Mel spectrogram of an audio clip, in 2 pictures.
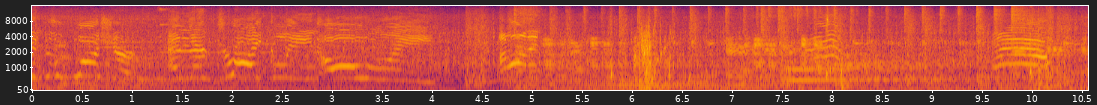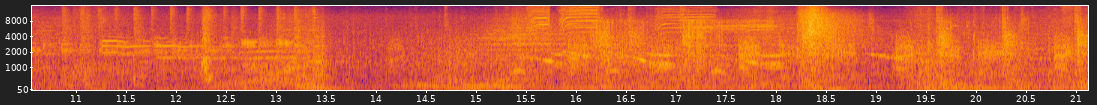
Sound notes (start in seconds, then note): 5.0 spy music; 7.6 Owen yelps; 9.6 Lizbeth yelps; 10.0 spy music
